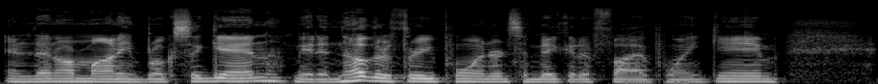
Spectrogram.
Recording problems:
wrong speed, natural pitch; too slow; 0.5 times normal speed

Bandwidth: 14.5 kHz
